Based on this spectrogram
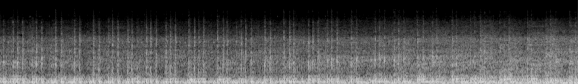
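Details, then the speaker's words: Rebuilt 143ci Harley Lowrider S V-twin with A.P.E CR515 cam, first start after full rebuild, running rich on base map: loud lumpy idle with faint quick lifter ticking as oil pressure bleeds up. "You probably did hear the little bit of lifter noise there as it was still bleeding up oil pressure."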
